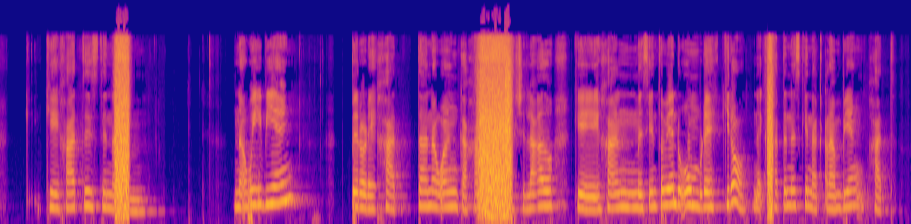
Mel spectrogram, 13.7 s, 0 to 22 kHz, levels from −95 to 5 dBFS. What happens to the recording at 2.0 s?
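At 2.0 s the sound is at the tail of a wireless microphone noise hit running from about 1.65 to 2.01 s. The analogue FM radio link faded as reflected signals partly cancelled the direct one, so the receiver's own noise rose up to cover the signal. That is heard as a brief swish of static lasting about a third of a second, which clears just after 2.0 s.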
